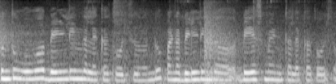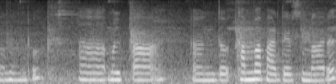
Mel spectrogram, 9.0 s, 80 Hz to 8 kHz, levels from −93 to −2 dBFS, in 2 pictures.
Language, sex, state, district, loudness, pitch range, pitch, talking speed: Tulu, female, Karnataka, Dakshina Kannada, -16 LUFS, 230-255 Hz, 245 Hz, 125 wpm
